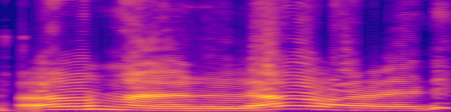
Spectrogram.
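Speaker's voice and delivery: a long, loud, drawn-out groan of disbelief; exasperated. Real, not acted. Reacting to the messages with loud, slow disbelief. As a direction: stretch it out, loud and fed up.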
